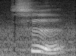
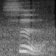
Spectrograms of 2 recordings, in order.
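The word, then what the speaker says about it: 四: In apartment buildings and high rises, they don't have a fourth floor because the word for, si, sounds like the word for death, si.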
